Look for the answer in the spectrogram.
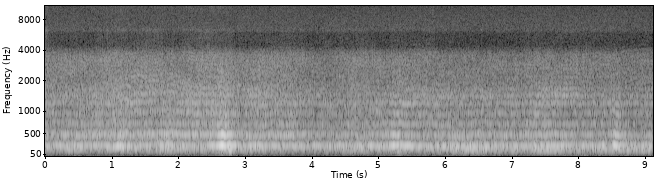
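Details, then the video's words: Many honey bees feasting at a 3D printed bee feeder in a Colorado garage during unusually warm January weather; continuous buzzing drone with harmonics, brief louder swells as individual bees pass close. "Honey Bees Feasting from 3D Printed Bee Feeder"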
